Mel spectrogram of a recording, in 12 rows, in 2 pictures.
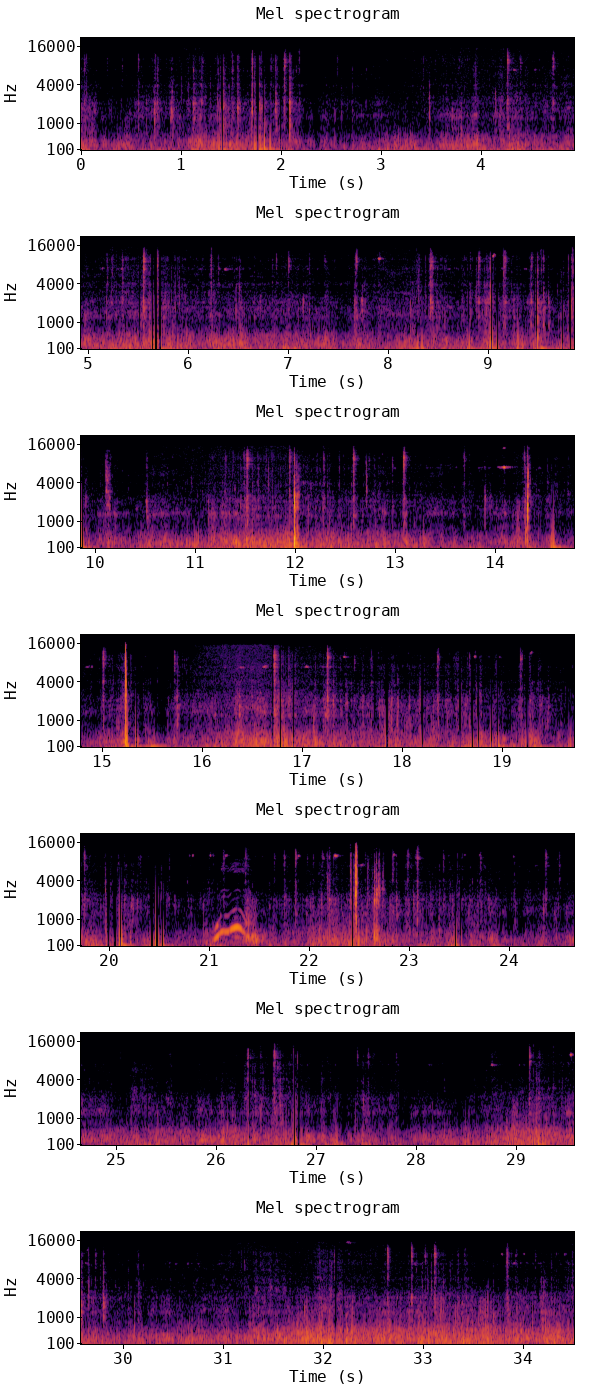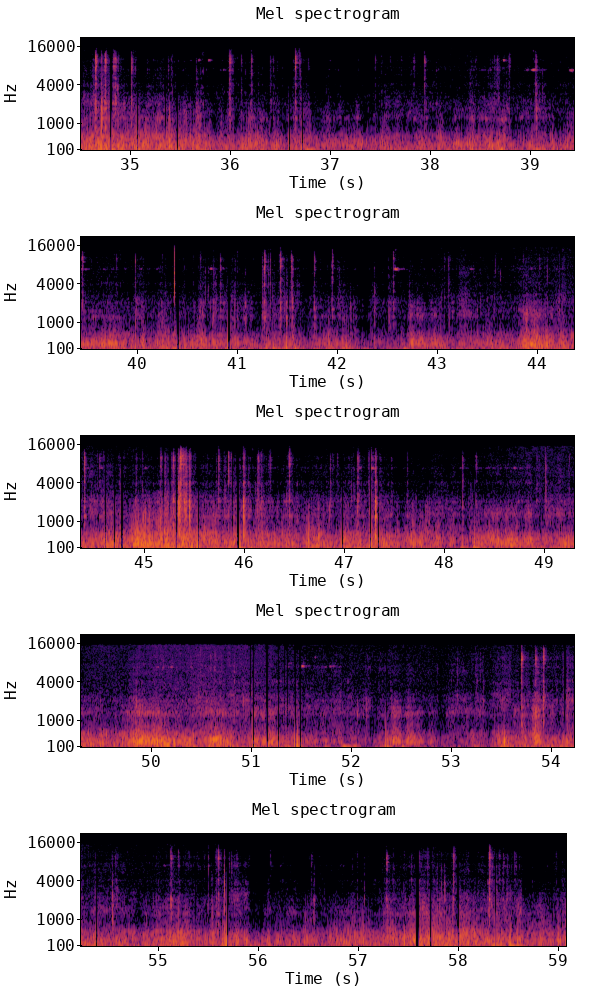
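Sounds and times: chain and frame rattling: 0:00.0 - 0:02.3, 0:03.7 - 0:27.8, 0:28.6 - 0:59.0
bike tyres rumbling on dirt: 0:00.0 - 0:59.0.

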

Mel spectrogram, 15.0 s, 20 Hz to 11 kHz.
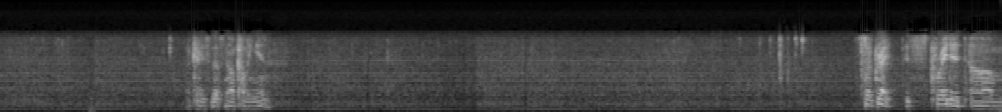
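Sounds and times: quick clicks: 0:11.1 - 0:12.2.

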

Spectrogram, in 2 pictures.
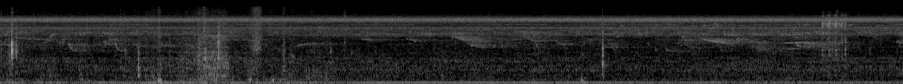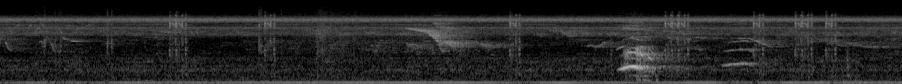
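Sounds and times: high-pitched insect drone: 0:03.0 - 0:18.0
short bird calls: 0:15.1 - 0:17.4.

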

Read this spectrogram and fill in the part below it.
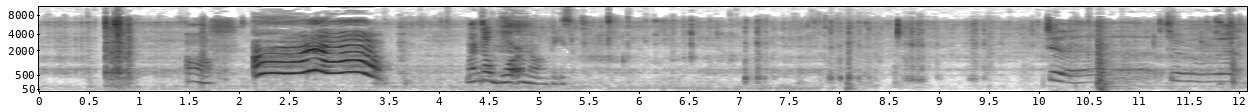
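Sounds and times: tap water trickling onto ice: 0:04.0 - 0:12.0.

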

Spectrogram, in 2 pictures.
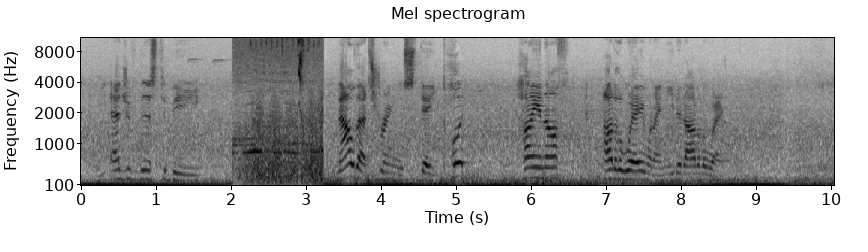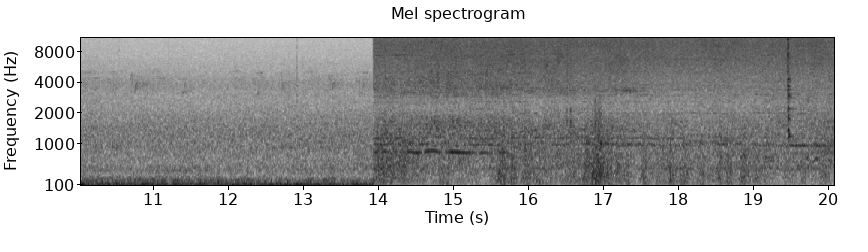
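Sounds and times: low rumble: 0:01.2 - 0:19.2
steady hiss: 0:14.0 - 0:20.0.

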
